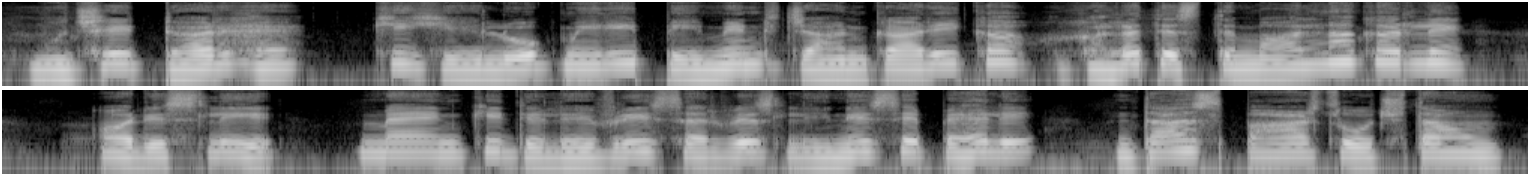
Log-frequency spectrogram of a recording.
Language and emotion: Hindi, fearful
